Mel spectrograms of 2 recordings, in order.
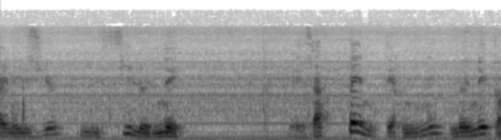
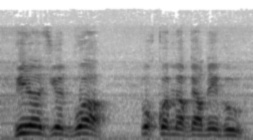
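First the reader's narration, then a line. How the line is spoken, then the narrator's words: Stern exclamation. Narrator (French): Il s'écria avec un accent sévère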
